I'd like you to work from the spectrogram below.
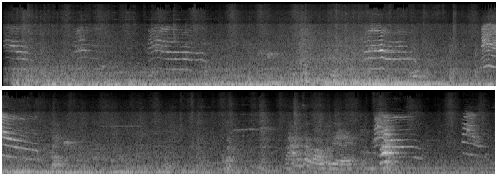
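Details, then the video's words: Domestic cat meowing indoors, several short harmonic meows with falling pitch scattered through the recording, some higher and sharper, over a low background hum with faint voices. "my cat original sound and reaction"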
